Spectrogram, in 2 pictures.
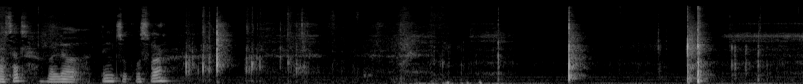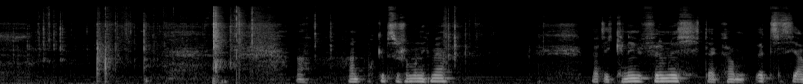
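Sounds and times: packaging crinkling and tearing: 7.3 - 10.8.

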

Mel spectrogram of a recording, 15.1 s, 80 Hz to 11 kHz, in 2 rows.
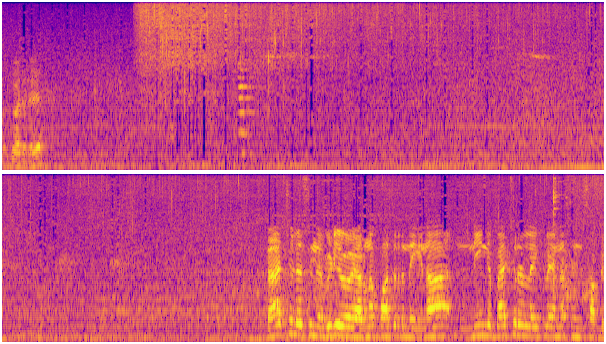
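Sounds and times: onion sizzling in hot oil: 1.6 - 15.0.

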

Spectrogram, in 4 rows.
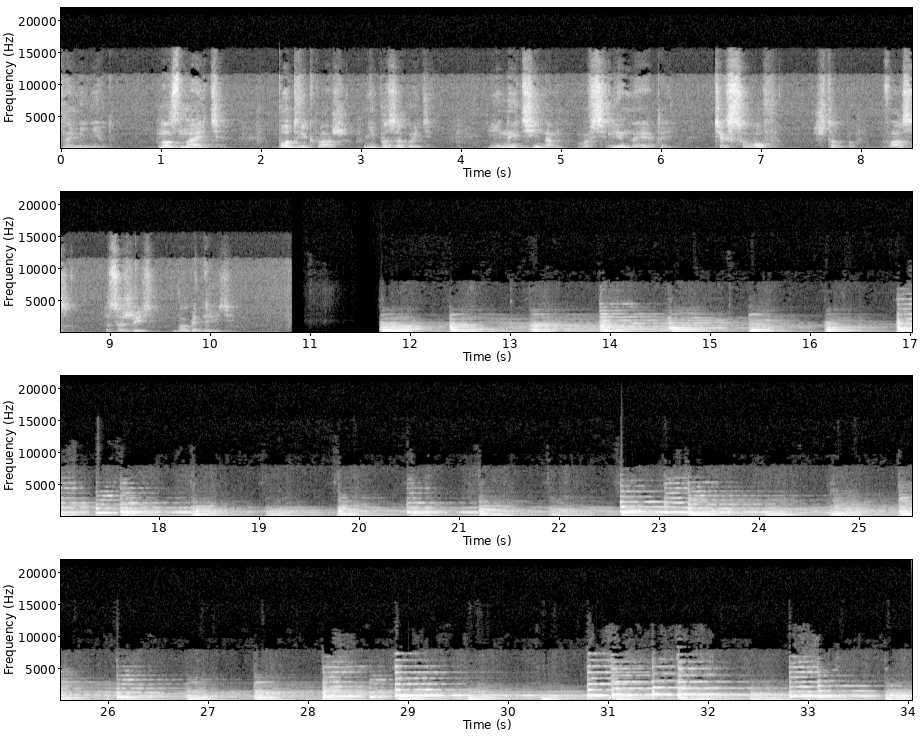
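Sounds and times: slow gentle piano melody: 11.7 - 34.0.

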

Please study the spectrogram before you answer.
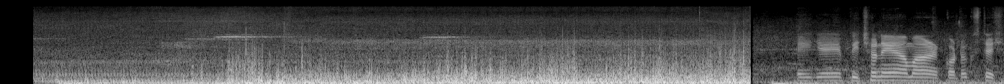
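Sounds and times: wind buffeting microphone: 0.4 - 8.0
motorbike engine and tyre noise: 0.4 - 8.4.

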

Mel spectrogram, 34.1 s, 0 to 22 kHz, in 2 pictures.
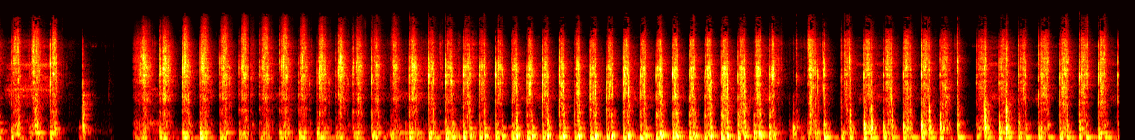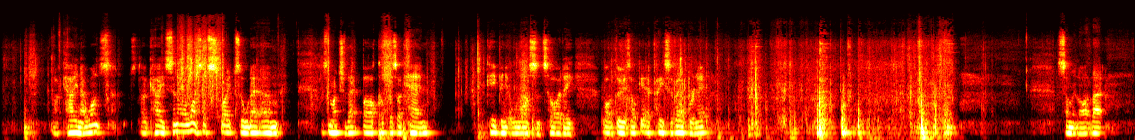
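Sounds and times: knife scraping bark: 0.0 - 1.0, 2.0 - 16.8.

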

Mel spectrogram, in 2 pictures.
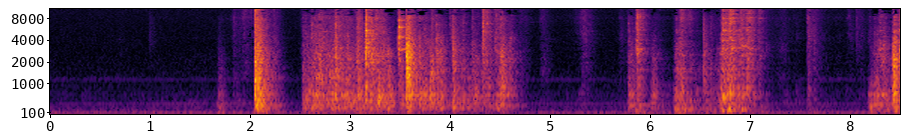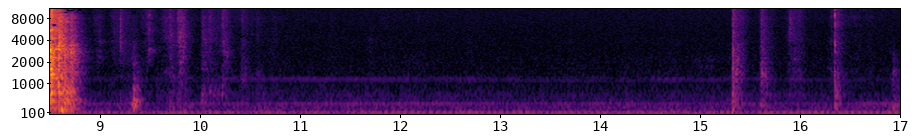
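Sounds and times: kitchenware clattering: 2.0 - 4.8, 5.8 - 7.3, 8.2 - 8.9.

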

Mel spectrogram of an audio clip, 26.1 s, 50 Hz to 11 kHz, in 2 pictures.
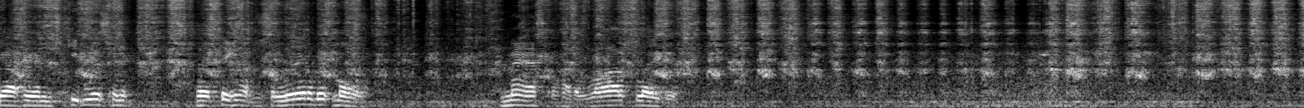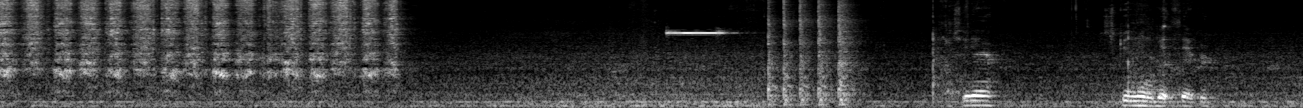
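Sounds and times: whisk scraping a skillet: 0.0 - 17.2.

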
